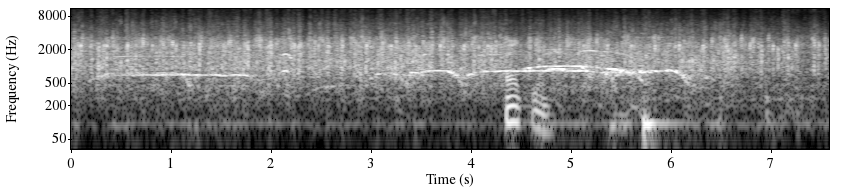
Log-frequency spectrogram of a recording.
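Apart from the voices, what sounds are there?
conference audience applause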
